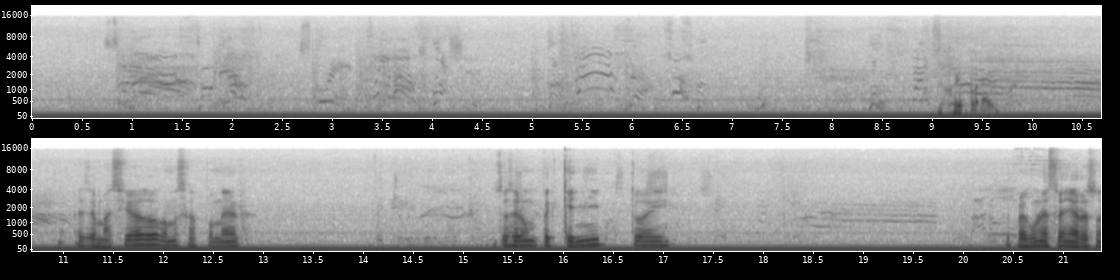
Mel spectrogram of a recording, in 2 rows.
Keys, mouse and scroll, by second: 1.2-3.4 drag, 4.0 ctrl+z, 5.4 click, 9.2-9.8 scroll down 2, 10.1 scroll up 1, 10.5 ctrl+z, 11.0 middle click, 15.7 click, 16.6 ctrl+z, 18.1 ctrl+z, 20.2 ctrl+z.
